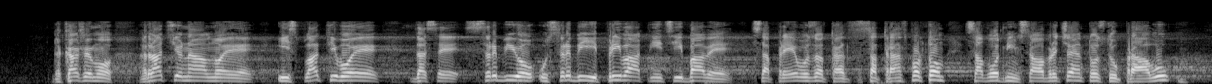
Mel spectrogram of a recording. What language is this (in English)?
Serbian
